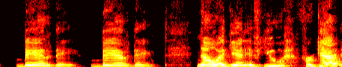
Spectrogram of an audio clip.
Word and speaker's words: verde: Now the V in Spanish is pronounced always like a B, B. So instead of watch my lips, verde, like in English, you would say verde, verde.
